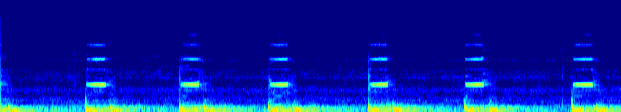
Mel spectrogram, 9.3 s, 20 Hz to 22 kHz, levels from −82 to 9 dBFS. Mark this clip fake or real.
fake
